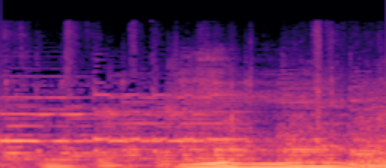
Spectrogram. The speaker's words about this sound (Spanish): Un oso. ¿Un oso? Otra vez.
